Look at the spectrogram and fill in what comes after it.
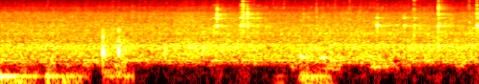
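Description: Potato and tomato masala sizzling steadily in a large aluminium cooking pot, with several sharp metallic clinks of a utensil on metal.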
